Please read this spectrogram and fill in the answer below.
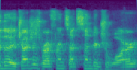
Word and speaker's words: Jhawar: Jawar. Thank you. For the judge's reference, that's Senator Jawar. It's spelled Jhawar.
